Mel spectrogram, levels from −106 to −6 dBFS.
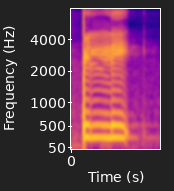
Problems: constant background noise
